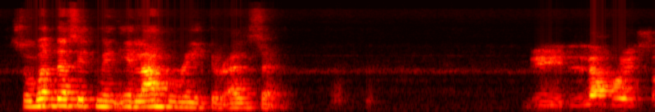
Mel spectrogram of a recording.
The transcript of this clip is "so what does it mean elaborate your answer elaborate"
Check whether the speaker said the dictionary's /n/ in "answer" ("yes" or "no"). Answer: no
